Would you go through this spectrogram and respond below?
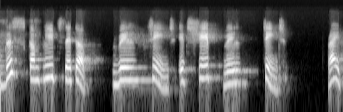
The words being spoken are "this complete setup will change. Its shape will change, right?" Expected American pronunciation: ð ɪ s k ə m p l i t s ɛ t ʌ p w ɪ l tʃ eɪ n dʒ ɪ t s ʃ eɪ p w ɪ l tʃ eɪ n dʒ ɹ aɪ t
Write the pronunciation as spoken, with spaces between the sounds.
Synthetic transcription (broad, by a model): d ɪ s k ə m p l i t s ɛ t ʌ p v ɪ l tʃ eɪ n dʒ ɪ t s ʃ eɪ p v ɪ l tʃ eɪ n dʒ ɹ aɪ t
